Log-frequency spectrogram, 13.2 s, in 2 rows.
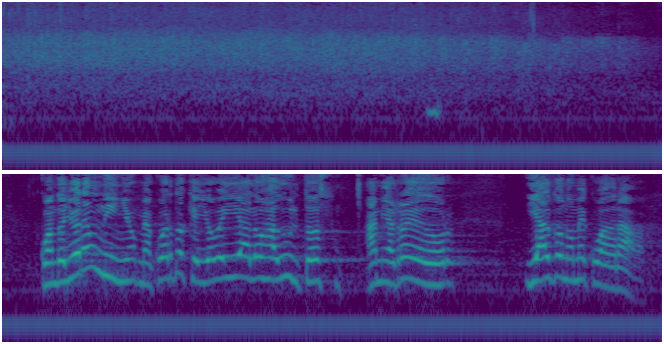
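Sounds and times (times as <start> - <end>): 
audience applause: 0.0 - 6.4
speech: 4.2 - 4.5, 7.0 - 11.2, 11.8 - 13.1.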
